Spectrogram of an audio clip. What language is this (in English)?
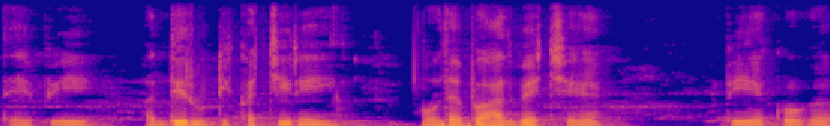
Dogri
